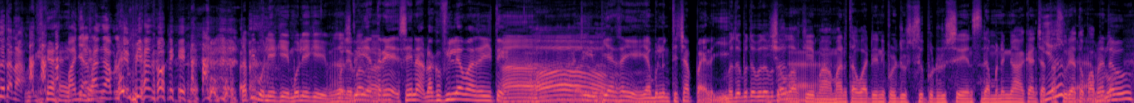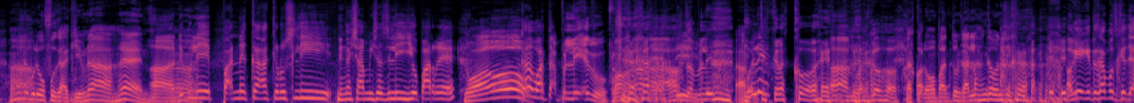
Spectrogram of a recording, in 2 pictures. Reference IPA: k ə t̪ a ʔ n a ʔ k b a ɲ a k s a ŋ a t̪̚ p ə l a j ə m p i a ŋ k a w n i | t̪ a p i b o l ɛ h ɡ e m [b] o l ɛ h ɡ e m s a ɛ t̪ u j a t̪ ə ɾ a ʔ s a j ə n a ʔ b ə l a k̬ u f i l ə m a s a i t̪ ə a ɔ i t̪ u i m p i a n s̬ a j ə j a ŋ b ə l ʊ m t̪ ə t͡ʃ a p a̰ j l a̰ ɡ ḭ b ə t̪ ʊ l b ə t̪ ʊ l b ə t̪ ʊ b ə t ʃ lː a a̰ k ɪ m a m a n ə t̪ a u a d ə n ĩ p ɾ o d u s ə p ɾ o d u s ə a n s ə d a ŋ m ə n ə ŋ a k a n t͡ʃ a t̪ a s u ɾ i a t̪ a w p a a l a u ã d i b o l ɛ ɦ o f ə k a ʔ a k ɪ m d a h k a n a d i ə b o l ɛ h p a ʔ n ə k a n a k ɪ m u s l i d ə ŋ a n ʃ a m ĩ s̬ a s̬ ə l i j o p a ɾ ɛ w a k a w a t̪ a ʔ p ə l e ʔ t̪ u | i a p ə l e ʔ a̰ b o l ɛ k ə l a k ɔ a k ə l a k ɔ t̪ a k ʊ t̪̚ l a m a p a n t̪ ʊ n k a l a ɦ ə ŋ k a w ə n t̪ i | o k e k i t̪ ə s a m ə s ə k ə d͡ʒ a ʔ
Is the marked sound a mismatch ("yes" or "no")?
no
